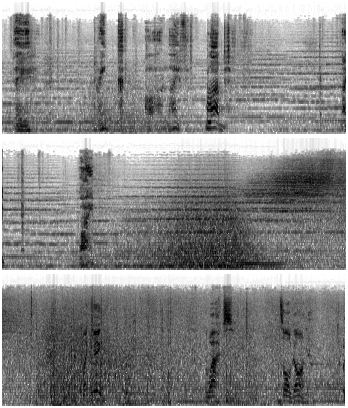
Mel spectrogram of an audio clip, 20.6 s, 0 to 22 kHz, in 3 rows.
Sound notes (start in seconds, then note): 9.7 dramatic suspenseful music; 13.5 thunder crashing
